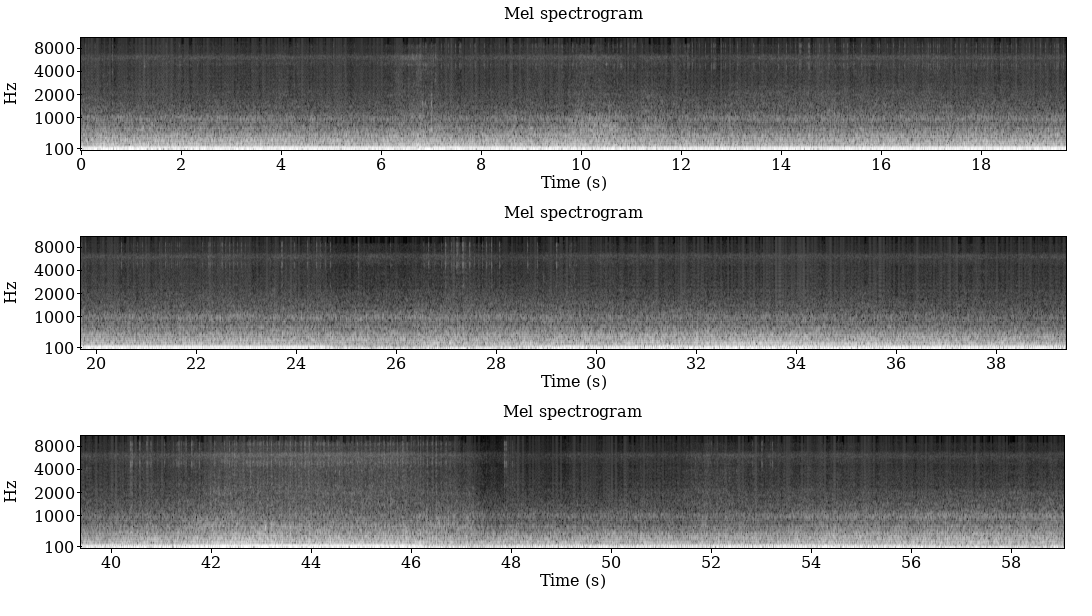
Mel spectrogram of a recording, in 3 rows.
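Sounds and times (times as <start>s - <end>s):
car engine and exhaust drone: 0.0s - 59.0s
road noise: 0.0s - 59.0s.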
